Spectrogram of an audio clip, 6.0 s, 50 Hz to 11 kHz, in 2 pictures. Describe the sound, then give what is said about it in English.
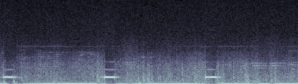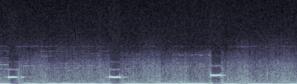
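Swiss chronometer radio time signal: six short, steady electronic pips spaced one second apart over a constant hiss and low hum, the final pip slightly higher in pitch. “First, here is a Swiss chronometer to give you the exact time. At the last sound, it will be 4 hours Greenwich Mean Time.”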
